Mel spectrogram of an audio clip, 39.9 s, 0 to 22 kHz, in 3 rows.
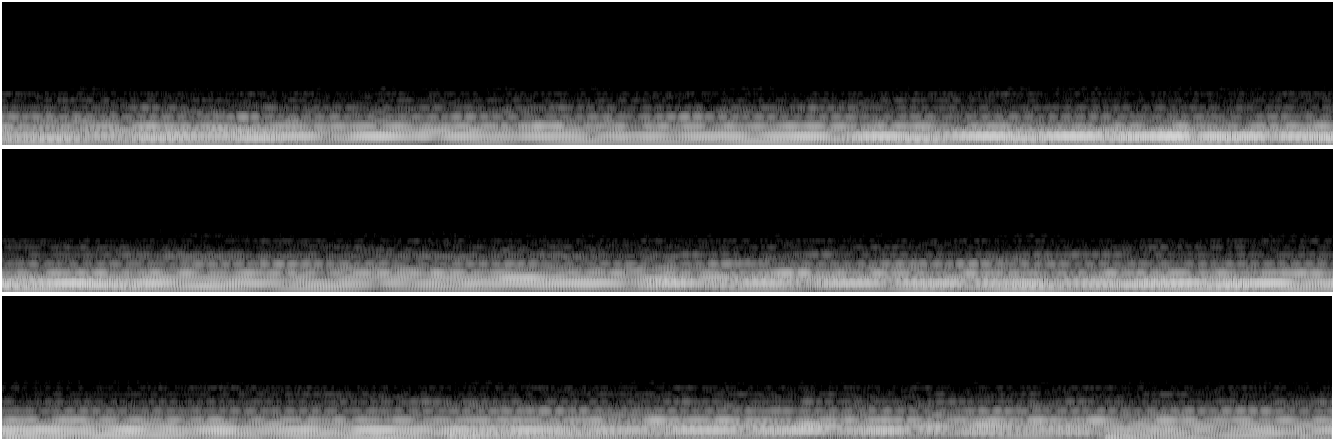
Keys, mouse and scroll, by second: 0.4 ctrl+z, 5.8 x, 8.8 x, 15.6 x, 17.3 x, 18.5 click, 19.3 ctrl+space, 21.5 x, 26.9 x, 28.0 x, 31.5 ctrl+space, 36.9 ctrl+space.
